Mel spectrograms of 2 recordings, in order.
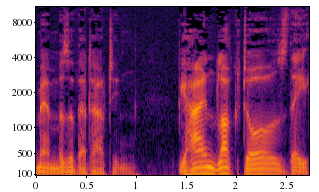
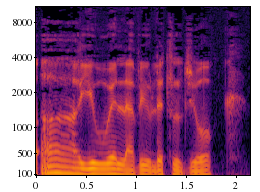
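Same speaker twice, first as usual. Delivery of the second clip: sly smiling voice; 4 semitones higher than usual. A narrator's reading. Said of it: "smiling like a razor".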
